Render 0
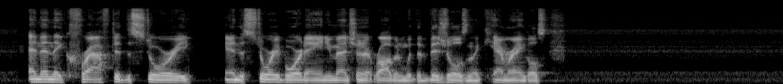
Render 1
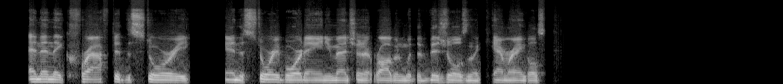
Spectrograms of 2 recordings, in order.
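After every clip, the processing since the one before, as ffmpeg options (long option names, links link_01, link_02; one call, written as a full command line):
ffmpeg -i in.wav -af "aeval=exprs='sgn(val(0))*max(abs(val(0))-0.015,0)':channel_layout=same,volume=4dB" out.wav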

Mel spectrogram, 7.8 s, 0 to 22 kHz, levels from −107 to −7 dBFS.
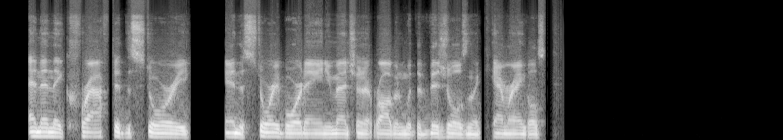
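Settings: ffmpeg -i in.wav -af "lowshelf=frequency=370:gain=4.5,volume=-1dB" out.wav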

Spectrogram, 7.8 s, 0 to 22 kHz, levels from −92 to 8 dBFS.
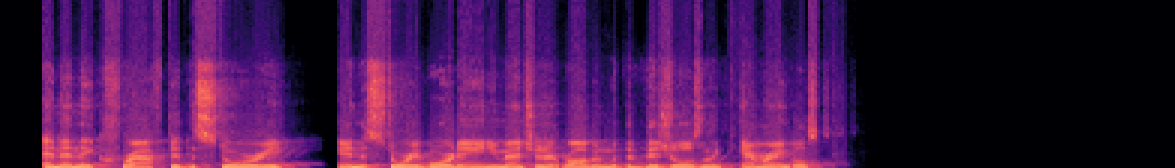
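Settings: ffmpeg -i in.wav -filter_complex "[0:a]asplit=4[link_01][link_02][link_03][link_04];[link_02]adelay=91,afreqshift=140,volume=-19.5dB[link_05];[link_03]adelay=182,afreqshift=280,volume=-29.7dB[link_06];[link_04]adelay=273,afreqshift=420,volume=-39.8dB[link_07];[link_01][link_05][link_06][link_07]amix=inputs=4:normalize=0" out.wav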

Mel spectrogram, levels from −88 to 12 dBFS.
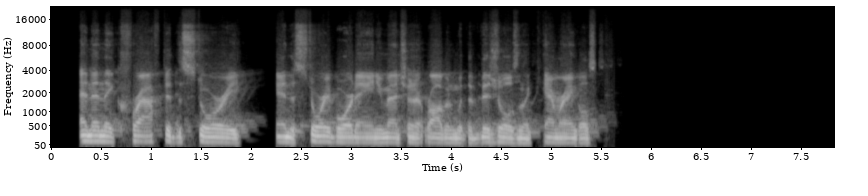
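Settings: ffmpeg -i in.wav -af "aemphasis=mode=reproduction:type=cd" out.wav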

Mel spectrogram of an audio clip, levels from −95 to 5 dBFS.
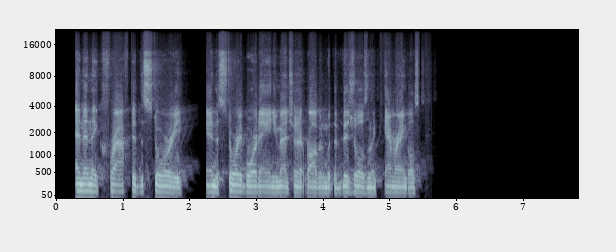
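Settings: ffmpeg -i in.wav -af "aeval=exprs='0.841*(cos(1*acos(clip(val(0)/0.841,-1,1)))-cos(1*PI/2))+0.119*(cos(3*acos(clip(val(0)/0.841,-1,1)))-cos(3*PI/2))+0.0168*(cos(6*acos(clip(val(0)/0.841,-1,1)))-cos(6*PI/2))':channel_layout=same,crystalizer=i=5:c=0,volume=-4.5dB" out.wav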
